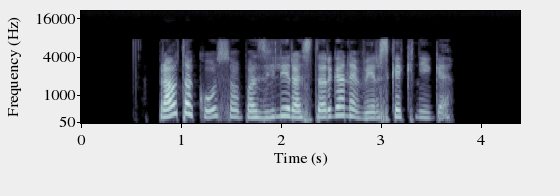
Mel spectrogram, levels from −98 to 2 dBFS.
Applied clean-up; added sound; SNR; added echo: none; none; none; none.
